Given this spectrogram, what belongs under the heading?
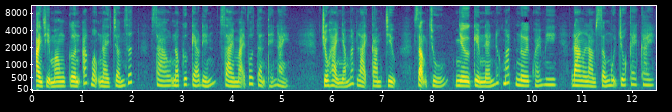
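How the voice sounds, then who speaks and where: A woman's voice: mid-range voice, normal speed, dry recording. A woman narrating a dramatic family story as a storyteller, reading steadily and expressively.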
